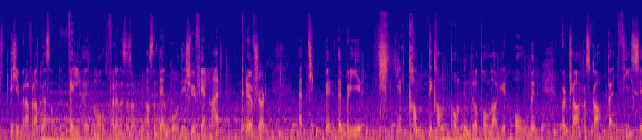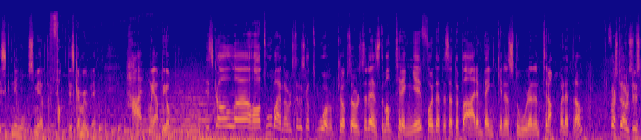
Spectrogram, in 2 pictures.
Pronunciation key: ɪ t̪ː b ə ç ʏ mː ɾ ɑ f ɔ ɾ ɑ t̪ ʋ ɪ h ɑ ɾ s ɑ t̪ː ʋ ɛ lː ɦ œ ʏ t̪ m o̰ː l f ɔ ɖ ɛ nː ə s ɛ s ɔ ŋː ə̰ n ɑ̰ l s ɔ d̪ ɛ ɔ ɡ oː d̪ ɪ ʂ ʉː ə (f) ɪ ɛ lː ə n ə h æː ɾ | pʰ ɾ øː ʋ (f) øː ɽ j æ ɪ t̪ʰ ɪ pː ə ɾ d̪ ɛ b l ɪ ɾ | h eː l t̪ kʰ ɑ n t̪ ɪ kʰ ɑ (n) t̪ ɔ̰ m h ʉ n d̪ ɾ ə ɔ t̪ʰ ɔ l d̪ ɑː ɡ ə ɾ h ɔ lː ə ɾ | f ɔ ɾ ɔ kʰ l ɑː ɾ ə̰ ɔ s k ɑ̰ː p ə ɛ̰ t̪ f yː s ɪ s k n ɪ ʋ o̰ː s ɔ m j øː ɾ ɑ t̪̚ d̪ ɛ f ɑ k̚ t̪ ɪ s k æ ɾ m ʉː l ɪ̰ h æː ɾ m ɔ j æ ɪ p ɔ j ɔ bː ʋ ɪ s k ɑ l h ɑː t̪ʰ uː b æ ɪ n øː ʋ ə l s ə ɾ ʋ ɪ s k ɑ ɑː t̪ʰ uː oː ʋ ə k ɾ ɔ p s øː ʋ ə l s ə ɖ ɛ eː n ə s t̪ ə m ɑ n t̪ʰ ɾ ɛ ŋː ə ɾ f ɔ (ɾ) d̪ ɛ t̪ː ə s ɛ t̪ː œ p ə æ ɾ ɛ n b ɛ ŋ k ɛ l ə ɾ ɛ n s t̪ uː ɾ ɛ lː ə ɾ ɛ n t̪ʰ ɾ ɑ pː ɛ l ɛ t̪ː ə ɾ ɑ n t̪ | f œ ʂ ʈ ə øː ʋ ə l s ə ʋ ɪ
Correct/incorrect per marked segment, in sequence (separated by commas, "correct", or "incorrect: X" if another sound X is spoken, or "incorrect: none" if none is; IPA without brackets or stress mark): correct, incorrect: ʂ, correct, correct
